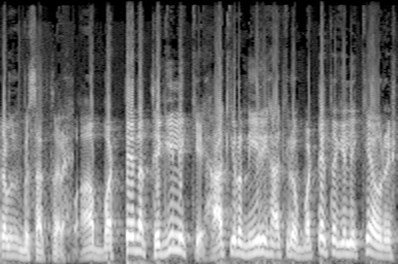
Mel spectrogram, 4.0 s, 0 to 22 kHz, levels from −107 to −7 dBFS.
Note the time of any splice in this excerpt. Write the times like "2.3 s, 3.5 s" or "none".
none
